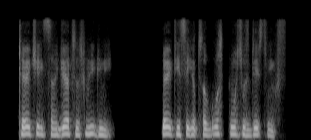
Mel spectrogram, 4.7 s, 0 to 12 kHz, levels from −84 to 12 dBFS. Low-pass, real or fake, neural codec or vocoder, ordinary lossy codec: 7.2 kHz; fake; codec, 16 kHz, 0.5 kbps, FreqCodec, larger model; MP3, 64 kbps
